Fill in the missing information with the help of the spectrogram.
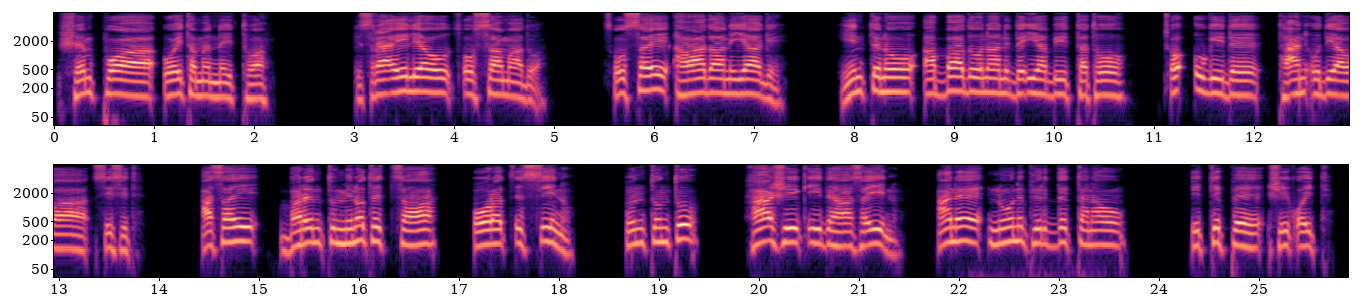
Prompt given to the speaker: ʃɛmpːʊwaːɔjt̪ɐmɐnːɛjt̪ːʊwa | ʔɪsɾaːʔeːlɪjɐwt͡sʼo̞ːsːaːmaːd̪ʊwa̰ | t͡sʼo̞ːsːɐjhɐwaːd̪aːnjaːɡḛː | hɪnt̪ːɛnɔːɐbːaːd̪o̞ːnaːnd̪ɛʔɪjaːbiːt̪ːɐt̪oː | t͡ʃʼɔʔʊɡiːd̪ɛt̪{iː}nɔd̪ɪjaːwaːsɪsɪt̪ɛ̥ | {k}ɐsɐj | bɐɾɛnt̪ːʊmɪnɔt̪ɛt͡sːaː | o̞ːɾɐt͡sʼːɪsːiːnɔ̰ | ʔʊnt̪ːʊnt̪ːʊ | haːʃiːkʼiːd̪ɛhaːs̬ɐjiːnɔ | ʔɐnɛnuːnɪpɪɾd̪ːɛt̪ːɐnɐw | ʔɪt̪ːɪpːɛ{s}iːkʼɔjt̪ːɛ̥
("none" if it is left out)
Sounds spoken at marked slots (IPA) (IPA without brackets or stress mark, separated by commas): aː, ʔ, ʃ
